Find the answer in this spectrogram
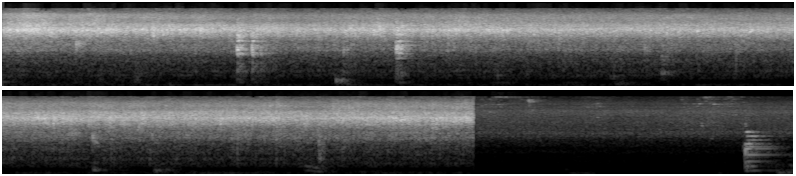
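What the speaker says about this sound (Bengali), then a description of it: "এই যে মাছ রান্না করতেছি, ওই মাছ ভাজি করতেছি, রসা হবে।" Fish frying in a pan for a curry in a village kitchen gives a steady, close hiss and sizzle with faint stirring clicks, cutting off abruptly near the end.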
